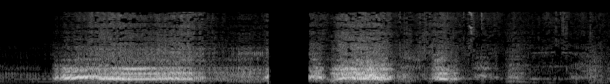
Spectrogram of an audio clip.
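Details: Tiger fighting a sambar deer: a long, loud, rasping roar for about a second and a half, a short break, then another harsh roar and fading growls.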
